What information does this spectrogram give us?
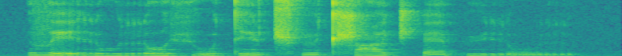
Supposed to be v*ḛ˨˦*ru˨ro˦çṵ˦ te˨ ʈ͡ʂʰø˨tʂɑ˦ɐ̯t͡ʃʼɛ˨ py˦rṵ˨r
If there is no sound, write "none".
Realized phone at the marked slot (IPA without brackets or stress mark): ḛ˦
